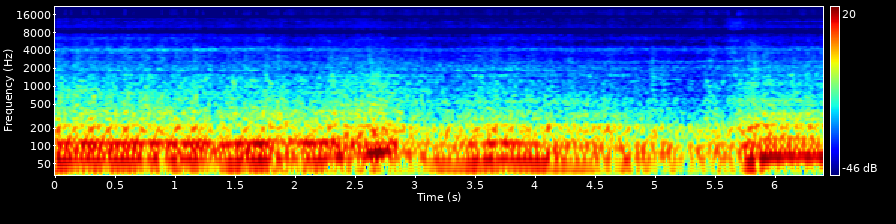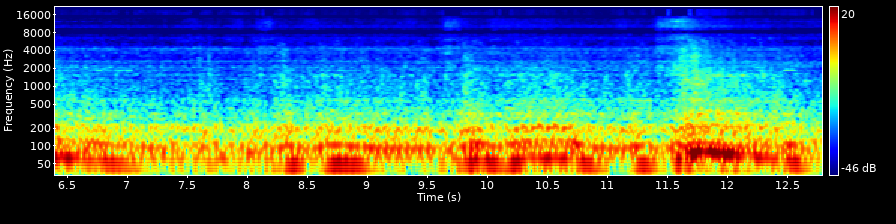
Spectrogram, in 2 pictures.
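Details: Grandpa's 1974 Chevy C10 after sitting about 5 years, fed by an inline fuel pump from a temporary tank: deep low rumble at steady idle with mild swells in loudness and no knocks; idling normally.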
